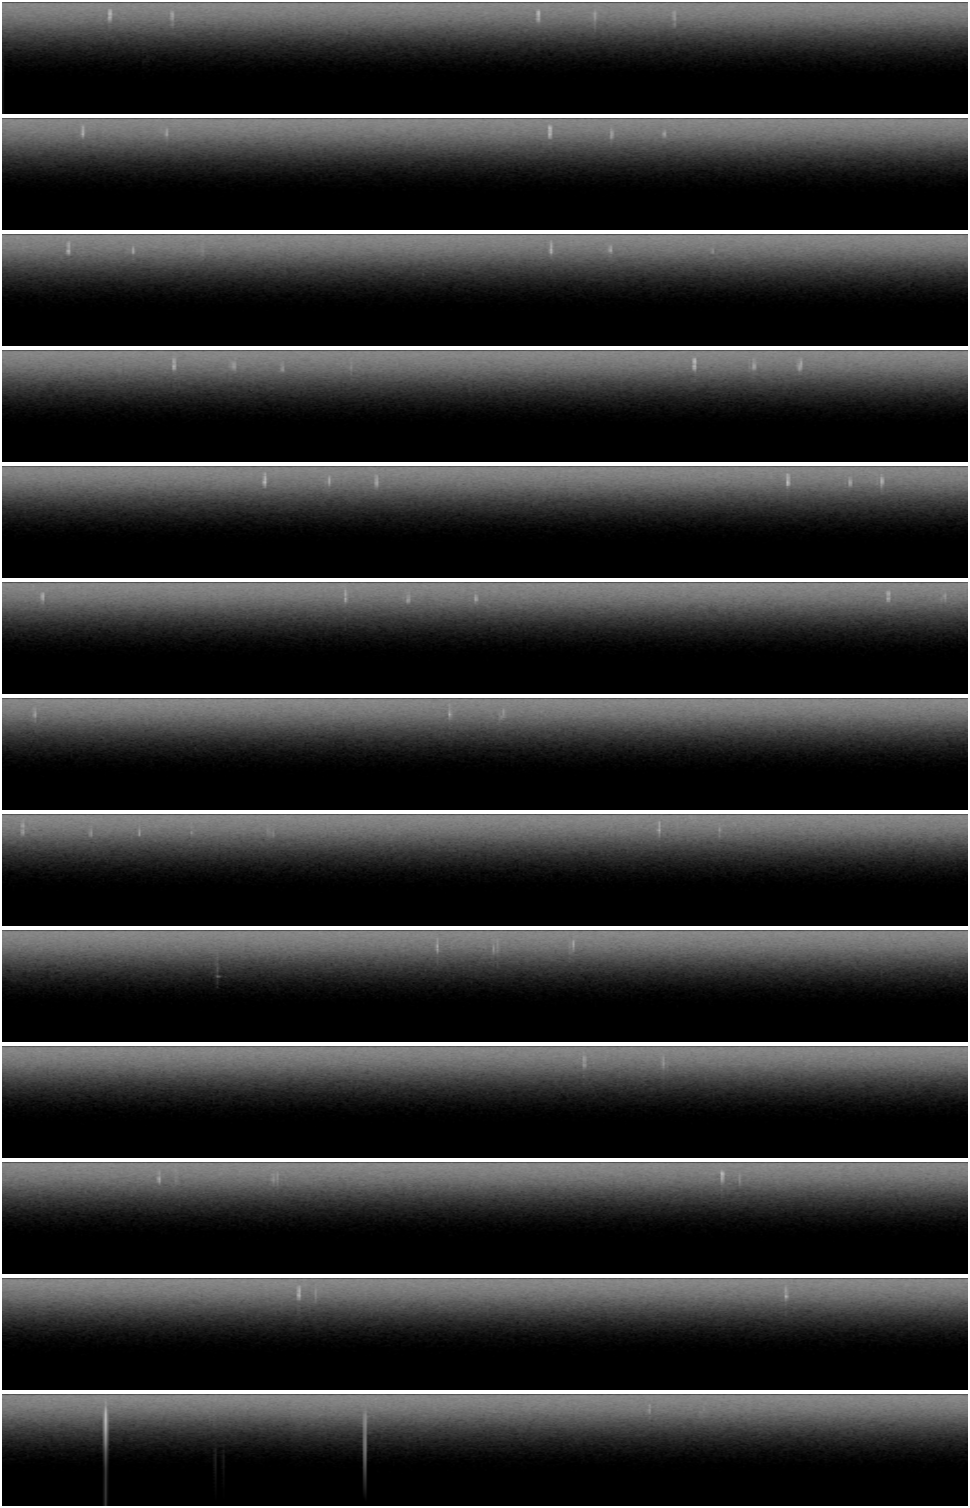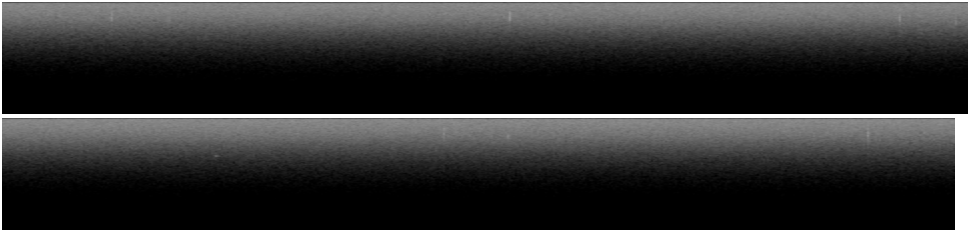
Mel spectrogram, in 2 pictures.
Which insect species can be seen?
Leptophyes laticauda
